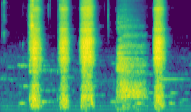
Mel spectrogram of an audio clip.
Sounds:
Sniff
